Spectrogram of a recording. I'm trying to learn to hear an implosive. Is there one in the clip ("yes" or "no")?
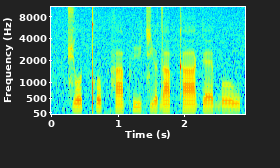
no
